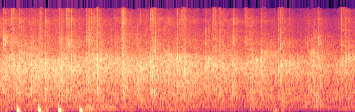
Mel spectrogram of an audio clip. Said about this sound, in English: Feel free to applaud. Yes, don't hold back. Share that love.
